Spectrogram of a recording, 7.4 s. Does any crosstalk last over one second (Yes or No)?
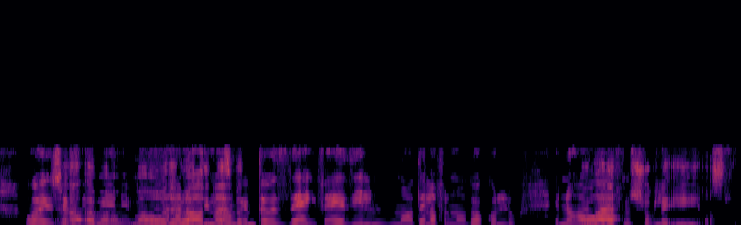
Yes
